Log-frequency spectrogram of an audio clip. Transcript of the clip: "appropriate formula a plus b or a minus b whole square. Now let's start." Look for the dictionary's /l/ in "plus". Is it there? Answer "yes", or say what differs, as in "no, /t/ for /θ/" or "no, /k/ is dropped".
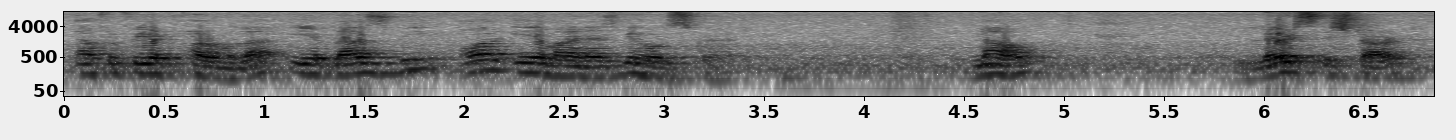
yes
